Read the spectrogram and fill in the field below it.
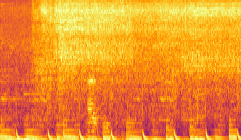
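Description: Burger patties for a crunch wrap burger searing in a hot pan, giving a loud, continuous crackling sizzle under a low rhythmic mechanical hum, close up and without talk.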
